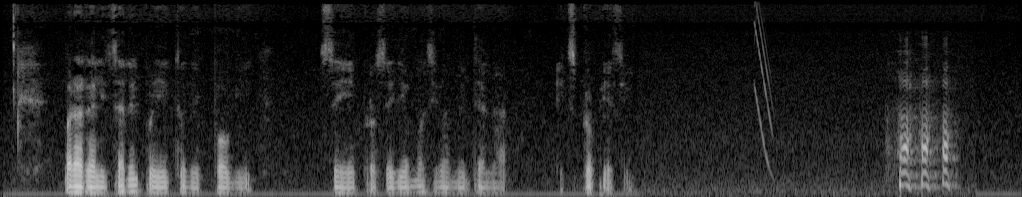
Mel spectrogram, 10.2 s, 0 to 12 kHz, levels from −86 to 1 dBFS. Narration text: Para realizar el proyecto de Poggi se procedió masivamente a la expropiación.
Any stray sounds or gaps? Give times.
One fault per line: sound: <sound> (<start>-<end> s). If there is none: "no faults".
sound: chirp (7.5-7.8 s)
sound: laugh (8.9-9.6 s)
